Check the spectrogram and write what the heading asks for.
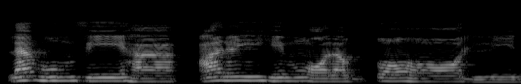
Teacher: ইজাহারের মতো করে মিম সাকিনকে বিশেষ সতর্কতার সহিত গুণা ছাড়া স্পষ্ট করিয়া পড়তে হয় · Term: ইজাহারে খাস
